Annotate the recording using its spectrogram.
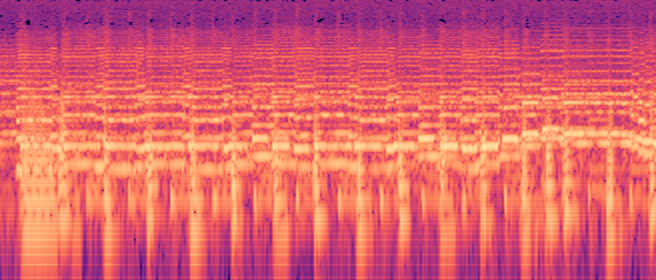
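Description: Austrian folk music (Volksmusik) played from a cassette tape, with sustained chords over a rhythm of short, repeated bass notes.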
